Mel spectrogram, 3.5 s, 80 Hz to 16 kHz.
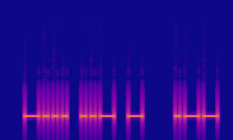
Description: Morse code, heard as a keyed tone, about 17 wpm, 700 Hz. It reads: BUT W
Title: Sets of 2 Words 17wpm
